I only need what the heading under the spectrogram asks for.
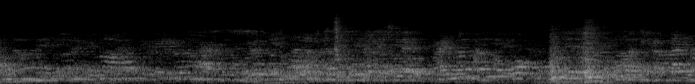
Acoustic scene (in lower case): cafe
